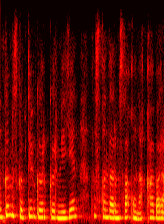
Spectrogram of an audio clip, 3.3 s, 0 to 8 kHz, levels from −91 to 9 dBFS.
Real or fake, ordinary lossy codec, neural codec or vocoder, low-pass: fake; Opus, 16 kbps; codec, 16 kHz, 16 kbps, FunCodec, trained on LibriTTS, 50 frames a second; 7.2 kHz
